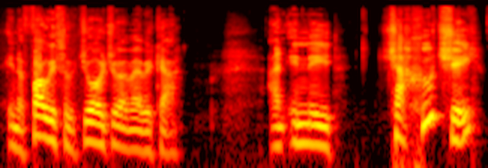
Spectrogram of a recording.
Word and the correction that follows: Chattahoochee: No, Chattahoochee. – Chattahoochee. Even better, extra syllable there.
